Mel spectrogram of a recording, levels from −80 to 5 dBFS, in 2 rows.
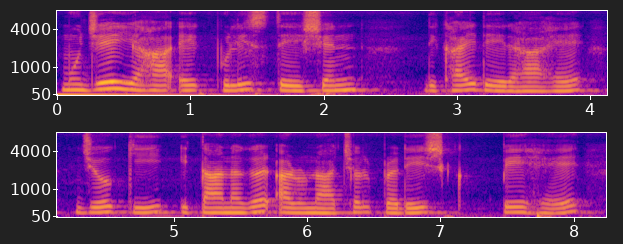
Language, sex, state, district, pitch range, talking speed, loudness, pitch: Hindi, female, Arunachal Pradesh, Papum Pare, 170-190 Hz, 115 wpm, -18 LUFS, 180 Hz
